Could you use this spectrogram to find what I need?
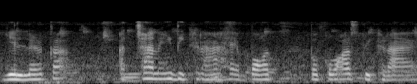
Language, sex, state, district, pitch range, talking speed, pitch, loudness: Hindi, female, Bihar, Katihar, 225-245 Hz, 170 wpm, 230 Hz, -19 LUFS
